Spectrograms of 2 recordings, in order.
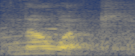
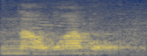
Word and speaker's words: Nahuatl: the idioma Nahuatl, not Nahuatl, Nahuatl. If you want to know how to say the TL para pronunciar el TL en Nahuatl, hay que poner el puntito de la lengua detrás sus dientes superiores, así.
